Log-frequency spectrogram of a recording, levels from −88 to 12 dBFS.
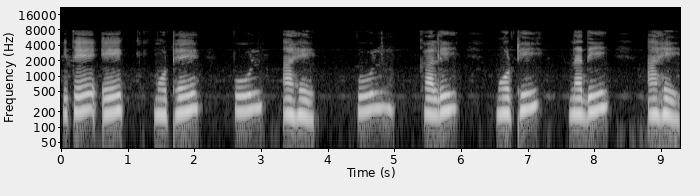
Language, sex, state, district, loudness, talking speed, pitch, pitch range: Marathi, female, Maharashtra, Mumbai Suburban, -16 LUFS, 65 wpm, 200 Hz, 180-220 Hz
